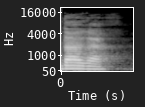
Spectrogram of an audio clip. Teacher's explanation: D as in daga. Pronounced with the tip of the tongue against the teeth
